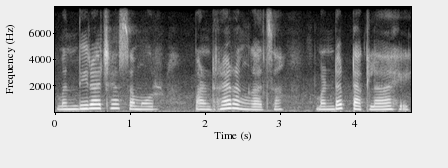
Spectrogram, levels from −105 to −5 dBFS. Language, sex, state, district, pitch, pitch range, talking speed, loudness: Marathi, female, Maharashtra, Gondia, 235 Hz, 225-275 Hz, 90 wpm, -16 LUFS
